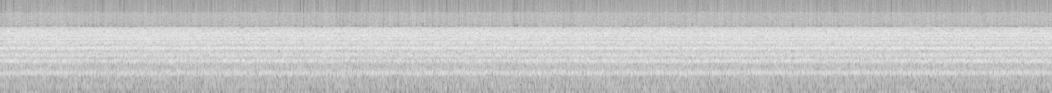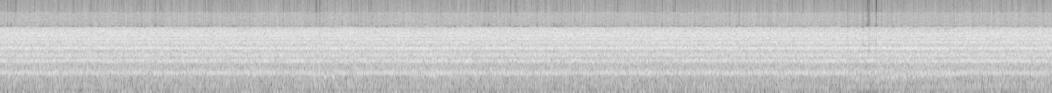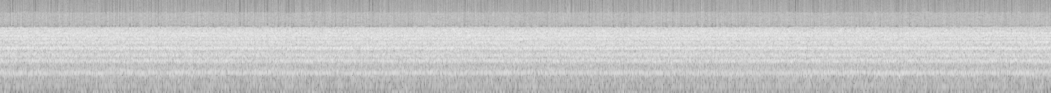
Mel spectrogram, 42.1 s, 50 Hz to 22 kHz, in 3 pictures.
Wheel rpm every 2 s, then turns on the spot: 220, 230, 230, 240, 240, 230, 230, 230, 230, 230, 230, 230, 210, 200, 230, 230, 230, 240, 230, 220, 230.
none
